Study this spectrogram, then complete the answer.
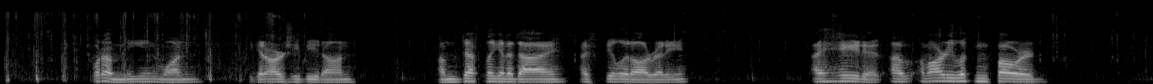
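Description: A man talks calmly into a close microphone.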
